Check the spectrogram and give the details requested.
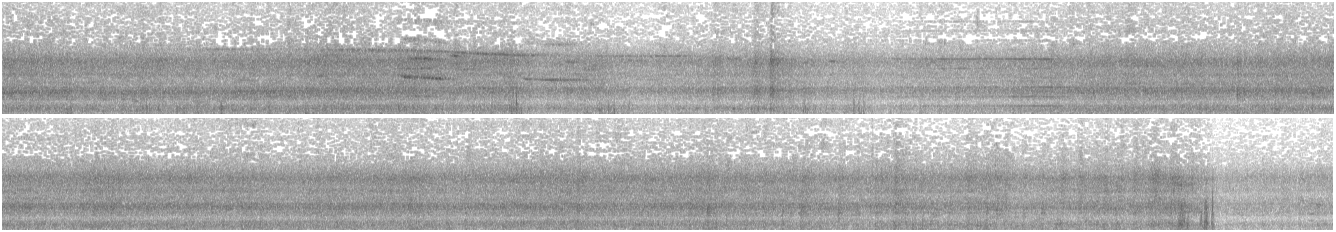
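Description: Steady rumble and clatter of train wheels running over rails, with a freight train of open box wagons passing close by, heard from a moving train. A brief high wheel squeal comes a few seconds in, and the noise drops suddenly near the end.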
